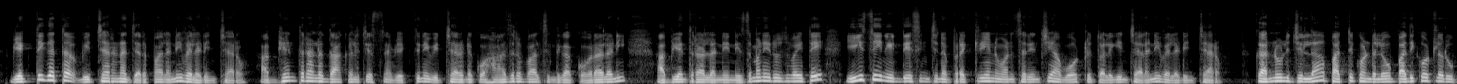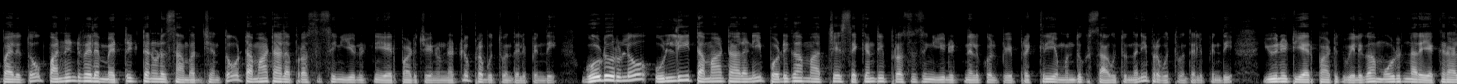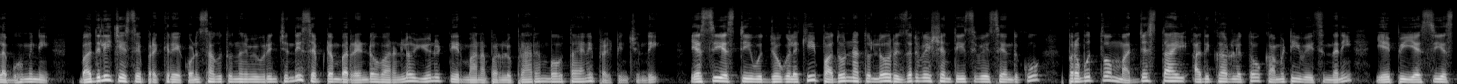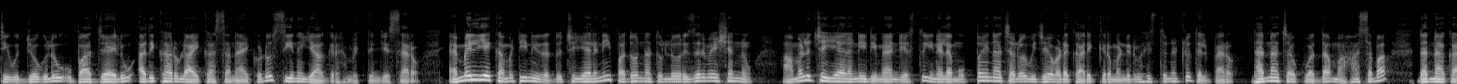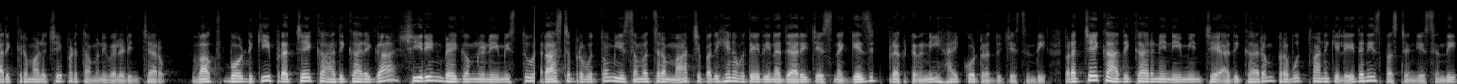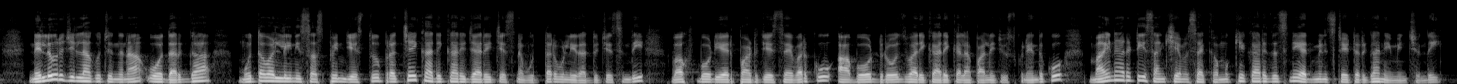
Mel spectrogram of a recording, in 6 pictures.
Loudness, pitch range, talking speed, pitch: -19 LUFS, 110-140 Hz, 125 wpm, 120 Hz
